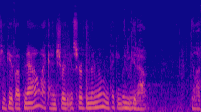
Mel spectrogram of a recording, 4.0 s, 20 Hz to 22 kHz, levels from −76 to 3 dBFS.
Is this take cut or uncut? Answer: uncut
